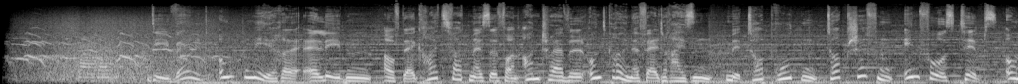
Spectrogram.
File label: RADIO Spot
